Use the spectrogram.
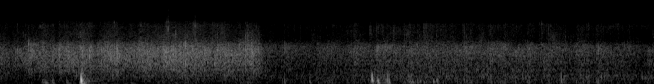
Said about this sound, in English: Would you go ahead and give him a hand as he comes up?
